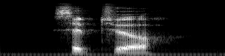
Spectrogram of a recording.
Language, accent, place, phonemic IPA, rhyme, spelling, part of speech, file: French, France, Lyon, /sɛp.tɥɔʁ/, -ɔʁ, septuor, noun, LL-Q150 (fra)-septuor.wav
- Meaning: septet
